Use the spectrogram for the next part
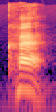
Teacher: ज्यादा मात्रा में प्राण वायु बाहर निकल रही है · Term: महाप्राण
